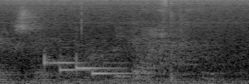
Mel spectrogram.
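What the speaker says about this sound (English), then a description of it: "Oh, sorry, we have a notification" A phone notification chime for an incoming work email, a short sequence of faint electronic tones rising then falling, heard quietly behind a murmur of voices in the room.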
